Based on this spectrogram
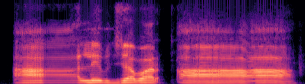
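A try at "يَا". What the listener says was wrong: আ নয়, ইয়া। ইয়া আলিফ জাবার ইয়া।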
